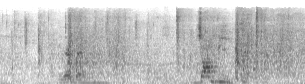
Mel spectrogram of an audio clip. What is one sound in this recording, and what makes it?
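A young man exclaims into a close microphone.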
